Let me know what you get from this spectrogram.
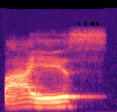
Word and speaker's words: Baez: então, eu sou Arizona Baez, B-A-E-Z, em todas as redes sociais, mas se escreve, mas se lê beis, por favor, não erre meu nome.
